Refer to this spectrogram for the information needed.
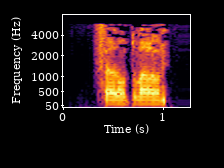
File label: "full-blown", English; adjectives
